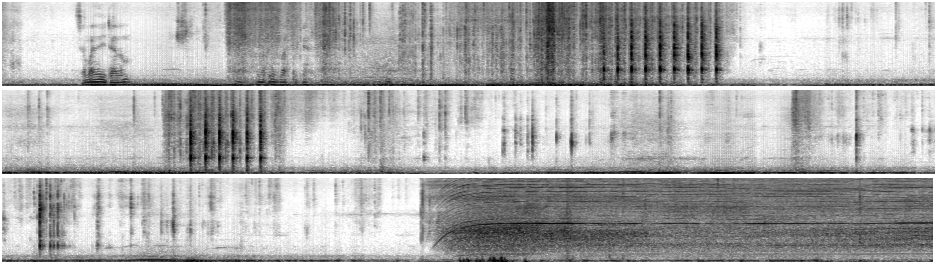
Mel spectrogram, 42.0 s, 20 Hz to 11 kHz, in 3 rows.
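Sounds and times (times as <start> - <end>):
plastic packaging crinkling: 3.3 - 11.0, 16.4 - 21.2
plastic clicks and crackles: 6.4 - 10.9
small vacuum motor whining: 34.3 - 41.9.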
